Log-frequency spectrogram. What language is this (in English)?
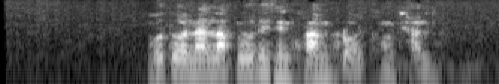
Thai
